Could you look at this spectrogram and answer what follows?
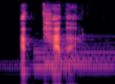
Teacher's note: So there is no S pronunciation, it's simply T, right? Like a subtle T.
